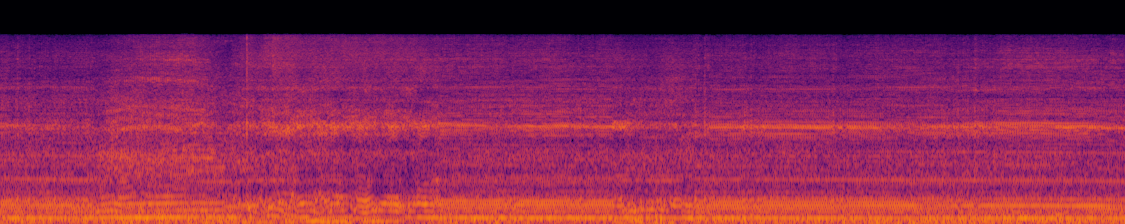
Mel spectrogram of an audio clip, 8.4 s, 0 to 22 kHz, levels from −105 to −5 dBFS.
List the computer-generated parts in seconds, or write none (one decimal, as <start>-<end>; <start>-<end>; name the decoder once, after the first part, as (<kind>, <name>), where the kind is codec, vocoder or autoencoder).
1.8-3.3 (codec, SNAC); 4.6-5.2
